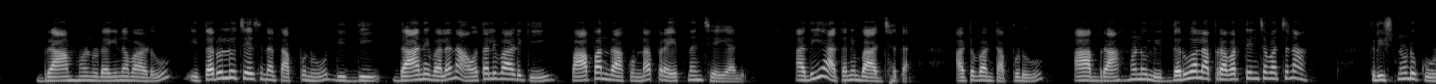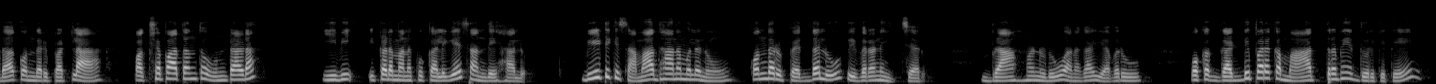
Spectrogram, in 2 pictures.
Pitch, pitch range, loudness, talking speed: 195 Hz, 175-240 Hz, -25 LUFS, 95 wpm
